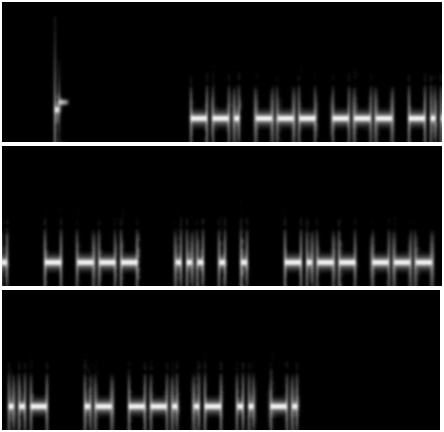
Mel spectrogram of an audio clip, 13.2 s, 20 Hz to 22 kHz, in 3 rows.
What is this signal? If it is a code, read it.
Morse code, heard as a keyed tone, about 22 wpm, 700 Hz. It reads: GOOD TO SEE YOU AGAIN
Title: Sets of 5 Words Encore2 22wpm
